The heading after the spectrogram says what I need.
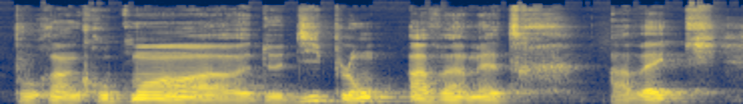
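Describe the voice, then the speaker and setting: A Belgian man with a Belgian French accent, hosting a casual vlog and talking with many hesitant filler pauses. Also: on the low side, dark tone. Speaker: YouTube channel host.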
